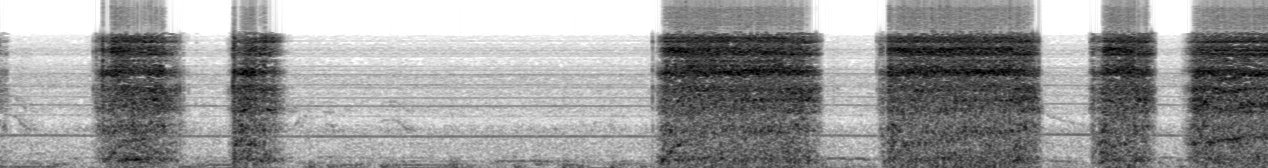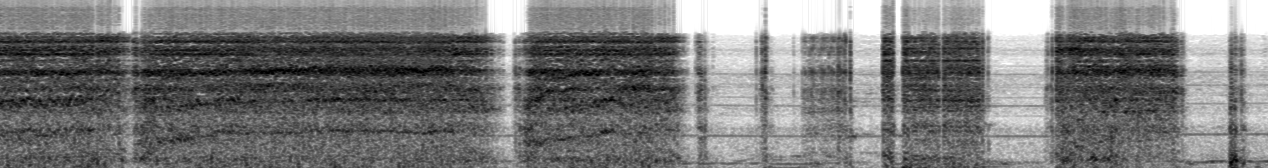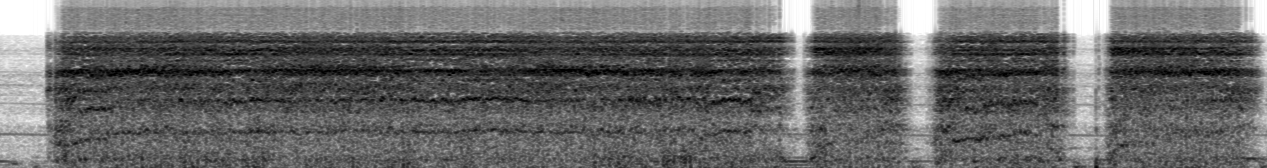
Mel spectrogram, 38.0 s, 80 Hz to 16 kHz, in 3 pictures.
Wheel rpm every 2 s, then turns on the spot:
50, 10, 0, 120, 100, 60, 150, 180, 180, 130, 10, 40, 70, 170, 230, 220, 160, 110, 120.
none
